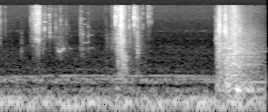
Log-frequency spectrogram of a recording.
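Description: A metal lock pick scrapes and clicks inside a lock.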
